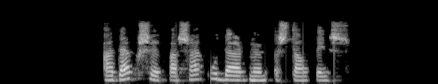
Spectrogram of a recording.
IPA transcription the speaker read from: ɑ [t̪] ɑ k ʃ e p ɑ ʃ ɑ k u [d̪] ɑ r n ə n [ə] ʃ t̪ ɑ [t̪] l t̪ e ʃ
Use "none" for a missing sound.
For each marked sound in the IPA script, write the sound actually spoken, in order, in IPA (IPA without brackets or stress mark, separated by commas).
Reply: d̪, d̪, ə, none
